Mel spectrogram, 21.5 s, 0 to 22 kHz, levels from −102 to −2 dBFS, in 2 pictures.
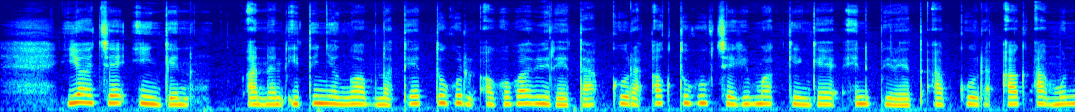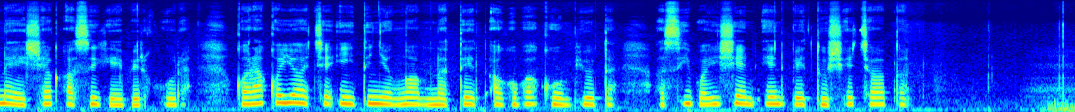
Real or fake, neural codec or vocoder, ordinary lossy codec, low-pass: real; none; none; none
